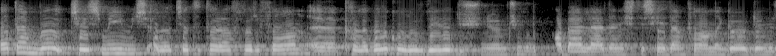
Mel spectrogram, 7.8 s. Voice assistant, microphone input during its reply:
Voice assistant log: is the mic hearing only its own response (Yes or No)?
Yes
